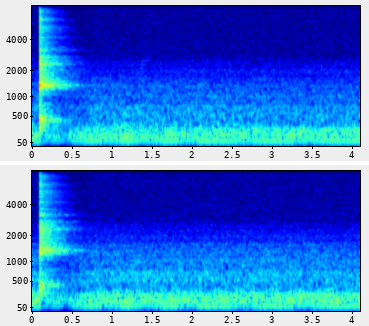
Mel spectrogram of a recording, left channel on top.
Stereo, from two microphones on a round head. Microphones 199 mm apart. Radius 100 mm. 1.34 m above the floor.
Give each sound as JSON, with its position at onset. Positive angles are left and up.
{"t": 0.1, "sound": "tapping", "side_deg": 30, "distance_m": 1.1}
